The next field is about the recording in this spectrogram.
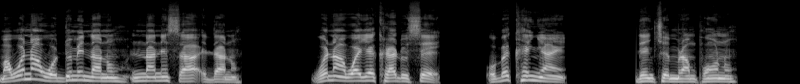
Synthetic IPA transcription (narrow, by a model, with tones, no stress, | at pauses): mã˨wɔ˦nã˨wɔ˨dʊ̃˦mɪ̃˦nã˨nʊ̃˦n̩˦nã˦nɪ̃˦saː˨˦ʔɛ˨da˨nʊ̃˦ | wʔɔ˦nã˨wɔ˨˦a˦jɛ˦kʰɾa˦dʊ˨sɛ˦ | ɔ˨bɛ˦kʰã˦ɲã˨ | dɛ̃˨ɲ̩˨t͡ɕʰɛ̃˨m̩˨ã˨m˨pʰɔ̃˦nʊ̃˦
